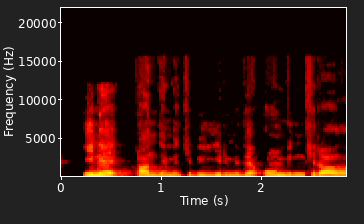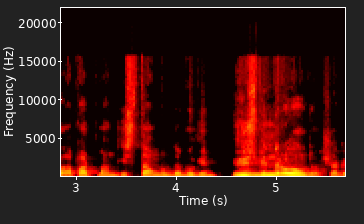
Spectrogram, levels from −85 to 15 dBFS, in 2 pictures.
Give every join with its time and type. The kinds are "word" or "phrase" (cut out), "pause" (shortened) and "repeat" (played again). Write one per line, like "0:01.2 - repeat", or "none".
0:01.2 - word
0:02.4 - word
0:03.4 - word
0:04.4 - pause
